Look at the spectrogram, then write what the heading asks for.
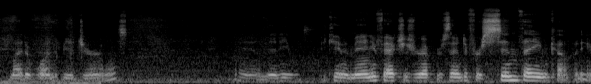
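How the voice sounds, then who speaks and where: Very fast talk with a Midwestern American accent. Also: woman. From northern Indiana, US Midwest. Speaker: parent recounting family history. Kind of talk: oral history interview.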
